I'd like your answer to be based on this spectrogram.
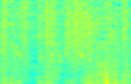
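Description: Horse hooves clip-clop in a brisk, steady rhythm on a ride in the video game Red Dead Redemption, close and fairly loud over a short stretch with no talk.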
